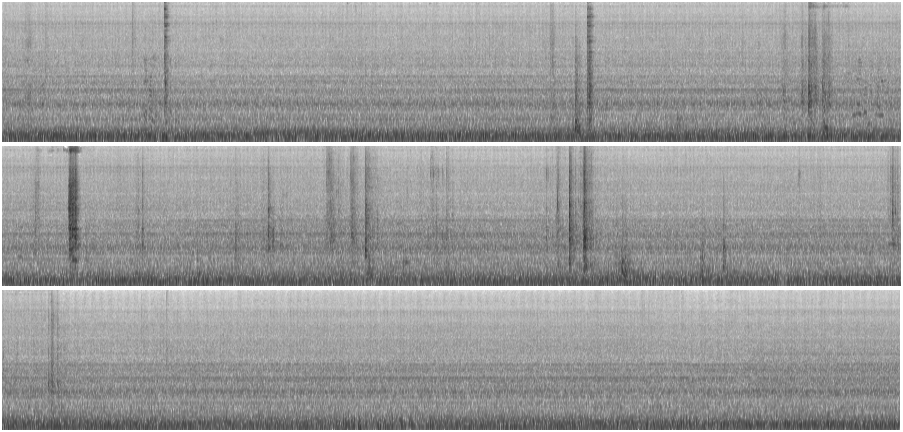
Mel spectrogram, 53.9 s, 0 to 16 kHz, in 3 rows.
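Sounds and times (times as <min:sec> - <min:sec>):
engine idling: 0:00.0 - 0:53.9
sharp clanks and knocks: 0:10.9 - 0:12.2, 0:15.4 - 0:16.9, 0:18.4 - 0:27.9, 0:28.6 - 0:33.1, 0:33.7 - 0:37.2.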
